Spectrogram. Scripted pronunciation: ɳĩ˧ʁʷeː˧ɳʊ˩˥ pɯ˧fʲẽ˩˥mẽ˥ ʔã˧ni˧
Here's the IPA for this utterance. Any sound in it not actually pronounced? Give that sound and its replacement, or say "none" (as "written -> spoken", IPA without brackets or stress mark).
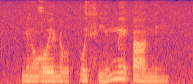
ɯ˧ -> ʊ˧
